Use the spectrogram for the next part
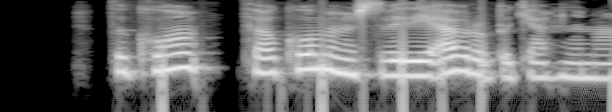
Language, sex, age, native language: Icelandic, female, 18-19, Icelandic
